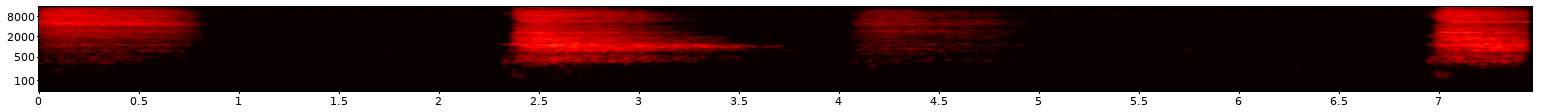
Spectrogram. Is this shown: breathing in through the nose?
yes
